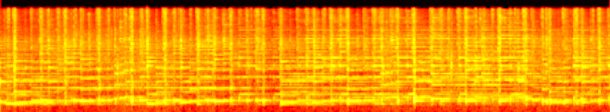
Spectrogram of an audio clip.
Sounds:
Music, Musical instrument, Pizzicato, Bluegrass, Mandolin, Plucked string instrument

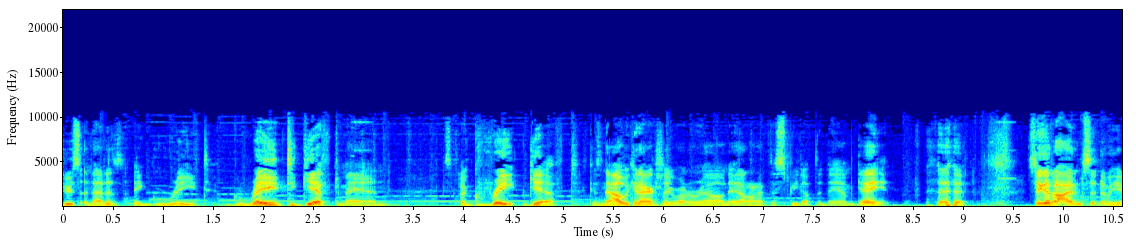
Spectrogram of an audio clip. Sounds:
Speech

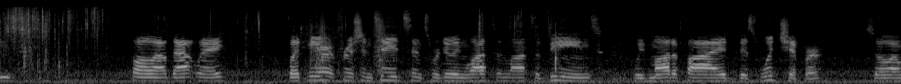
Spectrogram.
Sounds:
Speech

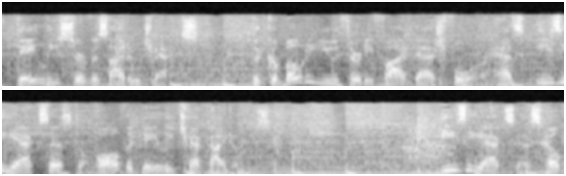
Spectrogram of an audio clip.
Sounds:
Music, Speech

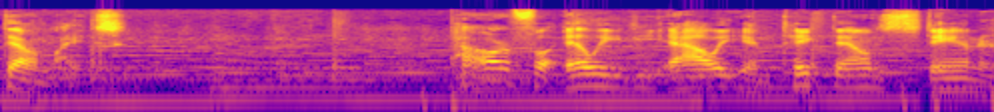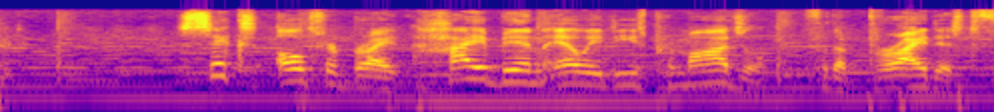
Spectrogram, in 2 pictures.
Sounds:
Music, Speech

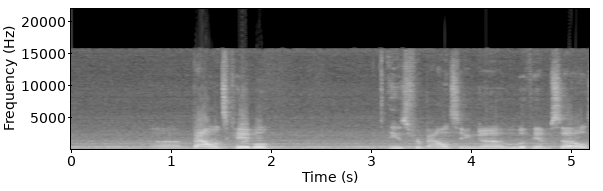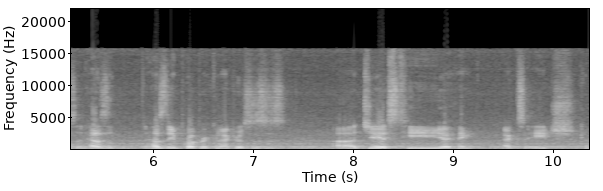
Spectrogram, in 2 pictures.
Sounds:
Speech

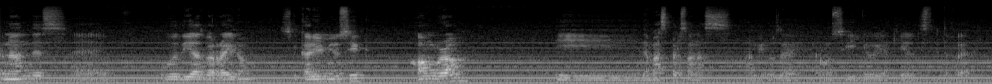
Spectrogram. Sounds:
Speech

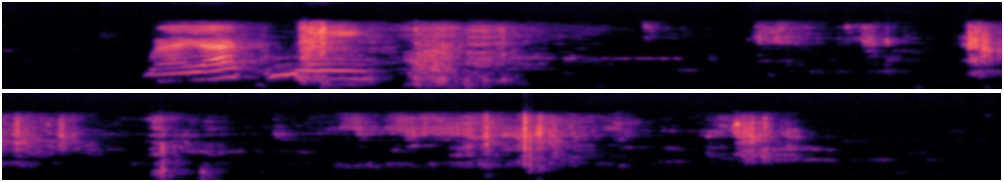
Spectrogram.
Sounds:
Child speech, Speech

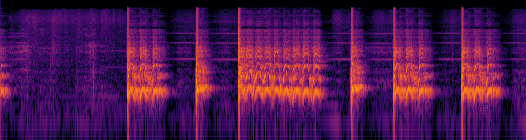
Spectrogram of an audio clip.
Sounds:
inside a small room, Bark, Dog, Bow-wow

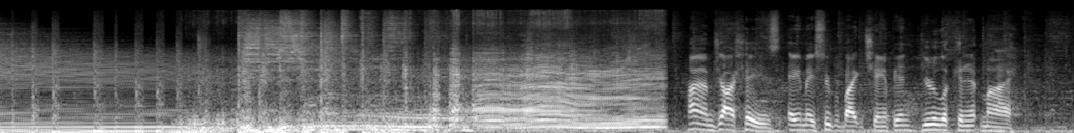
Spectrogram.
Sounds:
Motor vehicle (road), Vehicle, Speech, Music

